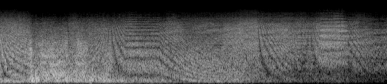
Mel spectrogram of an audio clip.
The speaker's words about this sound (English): the lightning sound from Count Dooku was another legacy effect that was just kind of remodified for Attack of the Clones. Let's hear that.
